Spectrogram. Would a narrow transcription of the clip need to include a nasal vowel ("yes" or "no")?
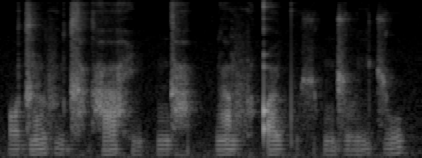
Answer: yes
